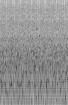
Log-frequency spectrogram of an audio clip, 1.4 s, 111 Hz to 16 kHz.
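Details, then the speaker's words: 2012 Suzuki Swift 1.4 L petrol, code P0302, engine light on: lumpy, stumbling low idle; unplugging the number two coil (good coil swapped in from number three) changes nothing, so cylinder two is dead, owner suspects internal coil fault or plug. "hopefully you can hear this as i gotta take that off obviously we drop down lower and as i go to take this one off"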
